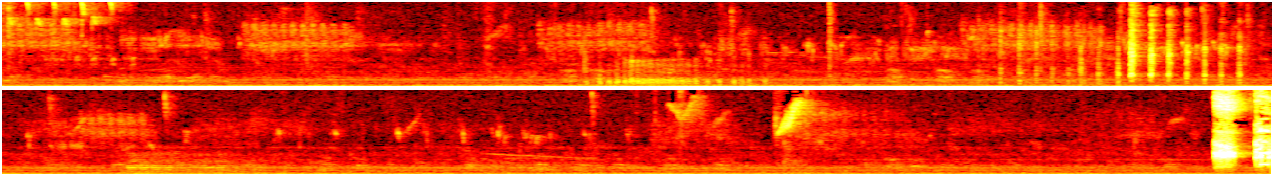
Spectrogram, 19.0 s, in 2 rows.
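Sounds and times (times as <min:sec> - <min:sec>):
faint bird calls: 0:04.0 - 0:09.4
rapid rattling bird call: 0:07.2 - 0:09.5.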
